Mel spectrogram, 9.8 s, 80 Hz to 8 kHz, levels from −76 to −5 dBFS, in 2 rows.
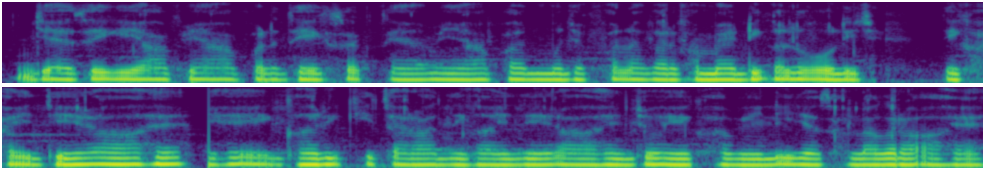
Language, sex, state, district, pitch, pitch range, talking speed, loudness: Hindi, female, Uttar Pradesh, Muzaffarnagar, 170 Hz, 165-175 Hz, 220 wpm, -16 LUFS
